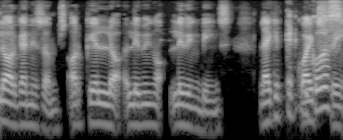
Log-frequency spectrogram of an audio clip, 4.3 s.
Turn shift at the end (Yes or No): Yes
